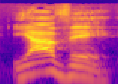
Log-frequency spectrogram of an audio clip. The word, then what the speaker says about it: Yahweh: So it's YHWH, but the W, like in the German language, is pronounced with a V. Yahweh is the way it would be pronounced, or Jehovah.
